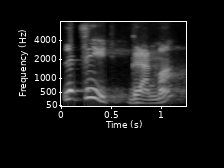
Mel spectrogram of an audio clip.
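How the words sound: There is a pause after eat.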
